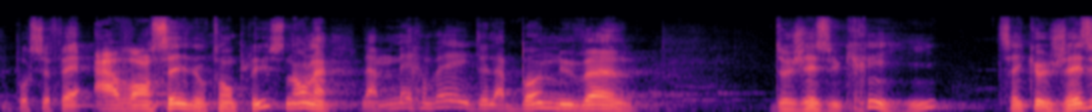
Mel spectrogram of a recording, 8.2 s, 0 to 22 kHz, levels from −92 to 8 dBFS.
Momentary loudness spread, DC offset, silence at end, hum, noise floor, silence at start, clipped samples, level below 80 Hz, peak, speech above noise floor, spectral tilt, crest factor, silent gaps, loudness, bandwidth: 12 LU; under 0.1%; 0 s; none; -61 dBFS; 0 s; under 0.1%; -70 dBFS; -6 dBFS; 36 dB; -4.5 dB/octave; 20 dB; none; -26 LUFS; 11.5 kHz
